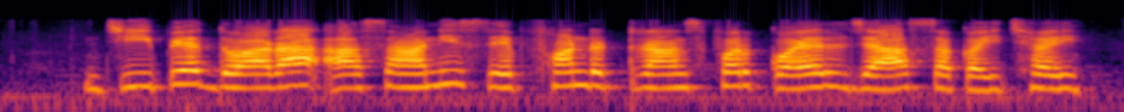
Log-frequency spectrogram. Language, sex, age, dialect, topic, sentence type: Magahi, female, 25-30, Western, banking, statement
